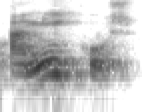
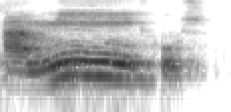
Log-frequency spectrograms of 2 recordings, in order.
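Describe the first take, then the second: First: Said in the usual way. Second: "amicus" alargando la i de "mi"; sostén la i tónica: "amiicus"; i larga. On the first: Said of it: "¿Por qué sabemos que es amicus?". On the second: Shown as a demonstration. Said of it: "es larga". ("amicus" con la segunda sílaba larga y marcada)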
